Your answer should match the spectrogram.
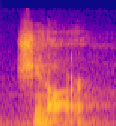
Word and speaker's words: Shinar: And then he said to me to build a temple for her in the land of Shinar. It's like when you get a shiner on your eye. I had to look up the pronunciation.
